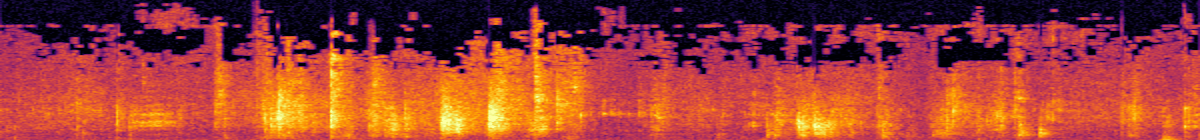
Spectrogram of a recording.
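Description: Sheets of paper rustling as they are handled and moved, in short irregular bursts.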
